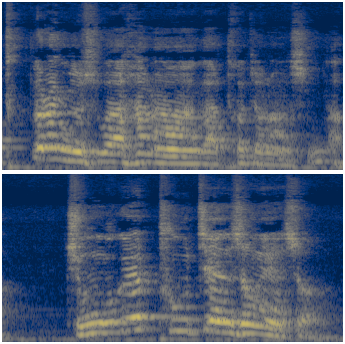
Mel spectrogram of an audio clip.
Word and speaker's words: 푸젠성: 중국의 푸젠성에서, 중국의 푸젠성, 우리식 발음으로 복건성이라고 그러죠.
